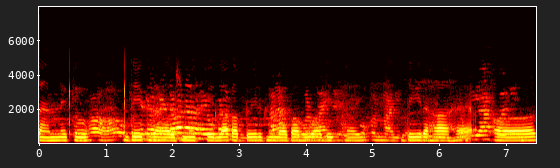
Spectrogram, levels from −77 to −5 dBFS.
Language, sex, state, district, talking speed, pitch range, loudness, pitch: Hindi, female, Bihar, East Champaran, 145 wpm, 180-190 Hz, -21 LUFS, 185 Hz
